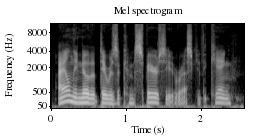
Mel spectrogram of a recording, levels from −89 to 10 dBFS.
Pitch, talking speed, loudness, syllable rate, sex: 145 Hz, 280 wpm, -20 LUFS, 7.6 syllables/s, male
